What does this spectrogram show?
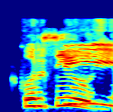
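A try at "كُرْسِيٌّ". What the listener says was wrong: kursiyun. Jadi di sini tuh selain ya itu sebenarnya ada tasjidnya. Jadi ya-nya itu harus di tasjid. Jadi double ya sebenarnya. Kalau tasjid itu artinya double, huruf itu di double gitu ya.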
